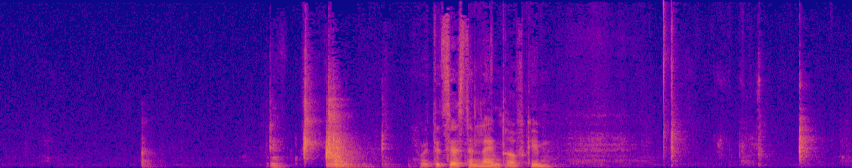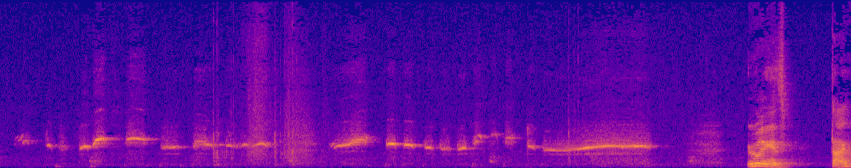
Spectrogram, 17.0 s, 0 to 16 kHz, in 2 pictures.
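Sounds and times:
person whistling: 0:08.7 - 0:15.2.

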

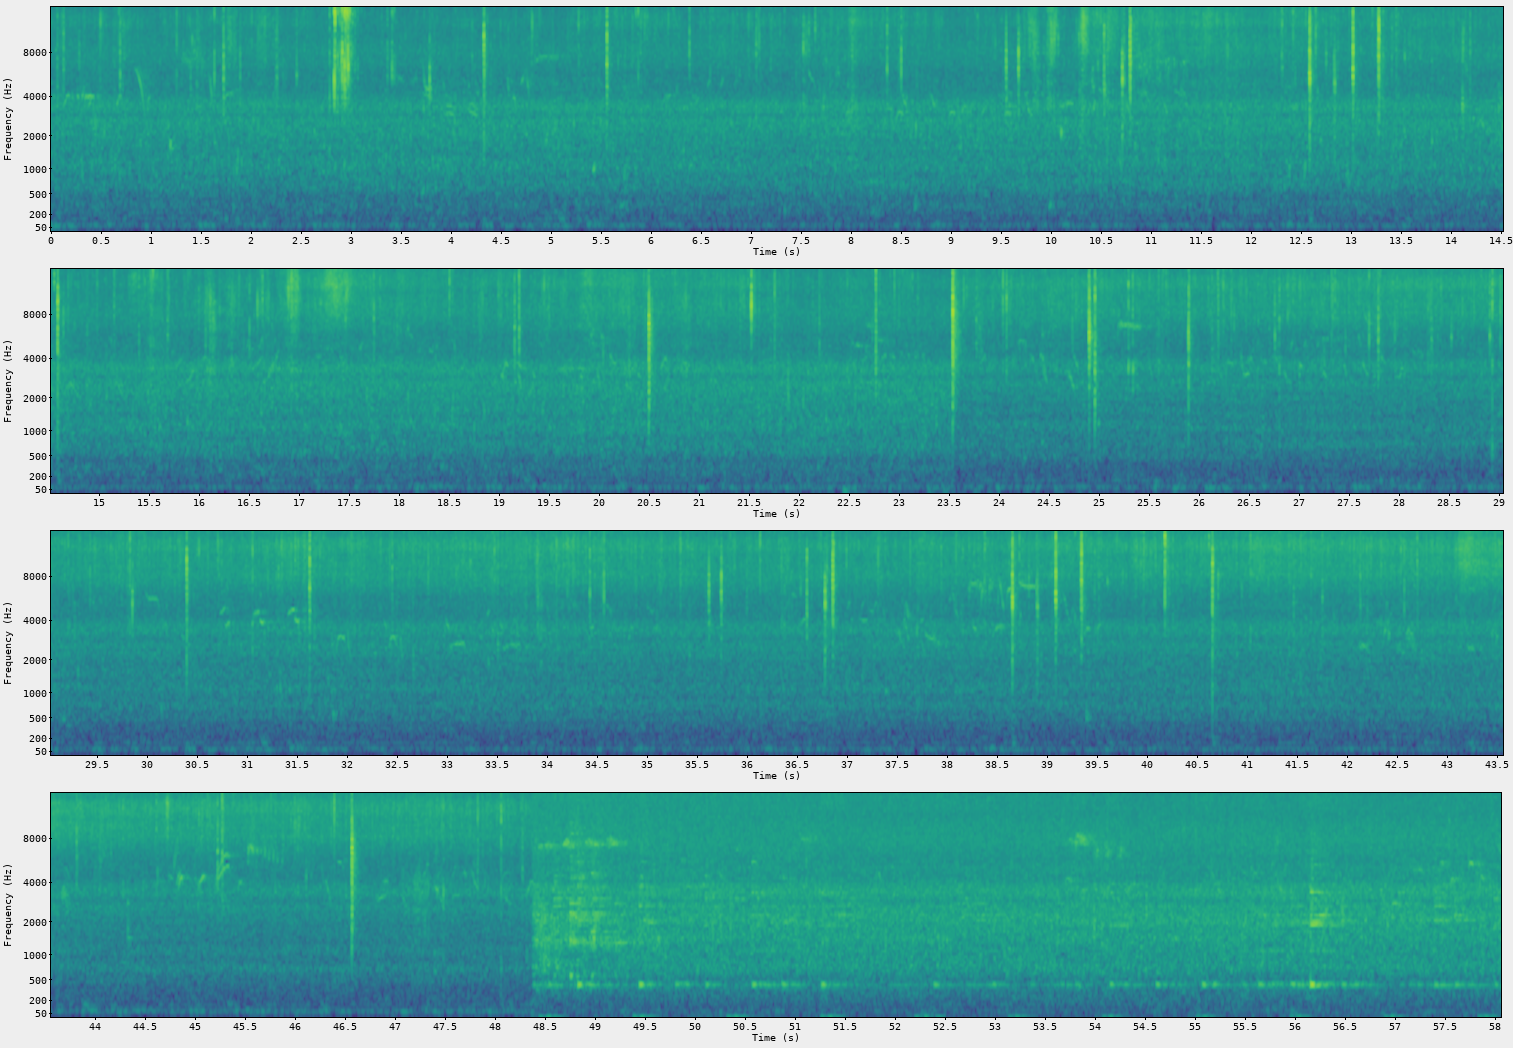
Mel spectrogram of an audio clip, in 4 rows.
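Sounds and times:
fish grilling over crackling coals: 0:02.0 - 0:03.5
river water rushing: 0:48.4 - 0:58.0.

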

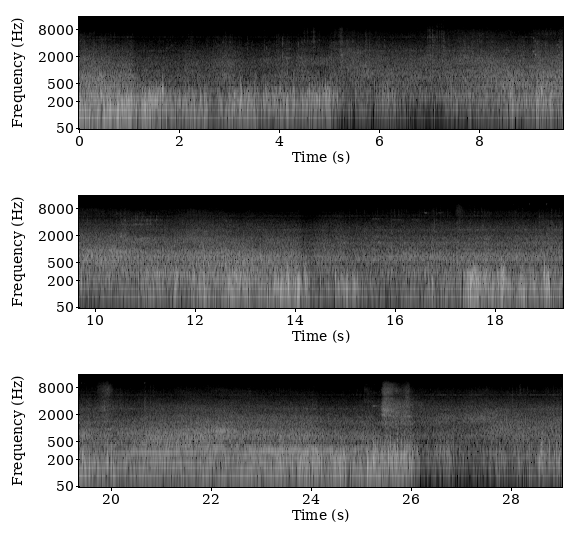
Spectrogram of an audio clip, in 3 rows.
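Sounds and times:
diesel locomotive engines running: 0:00.0 - 0:29.0
train wheels clacking over rails: 0:04.0 - 0:06.1.

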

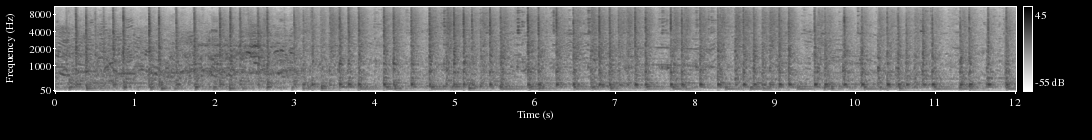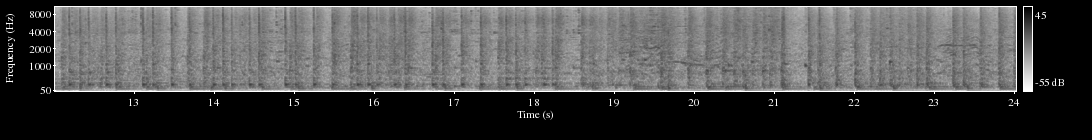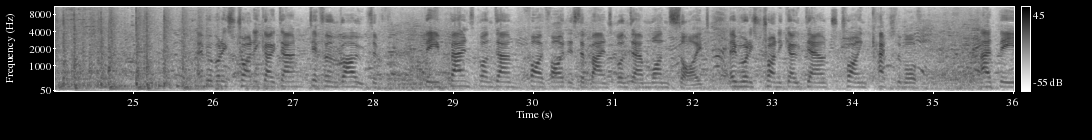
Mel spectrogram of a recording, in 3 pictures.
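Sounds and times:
drum band playing loud beat: 0:00.0 - 0:28.0, 0:28.6 - 0:36.0.

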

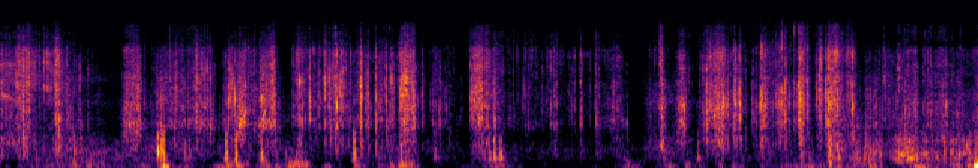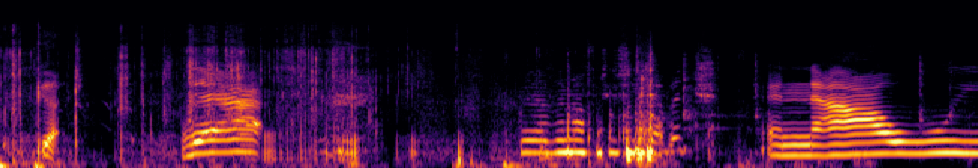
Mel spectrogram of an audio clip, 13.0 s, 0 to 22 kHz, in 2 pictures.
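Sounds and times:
knife cutting cabbage: 0:00.0 - 0:06.6
cabbage leaves crunching: 0:00.0 - 0:09.0.

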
